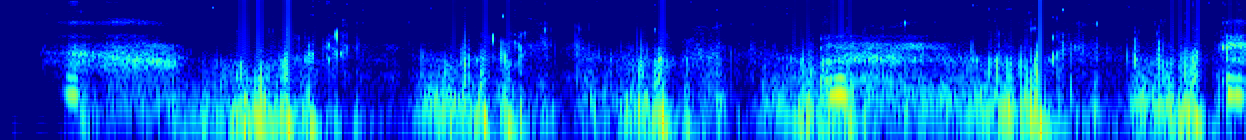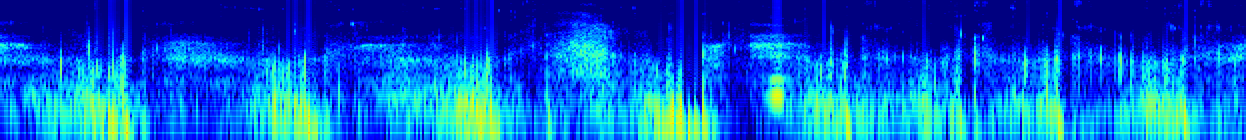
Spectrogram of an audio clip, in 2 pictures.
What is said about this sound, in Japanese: ご主人様のお望み通り、今より速度を上げて耳を舐めてあげます。では行きますよ。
